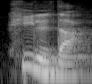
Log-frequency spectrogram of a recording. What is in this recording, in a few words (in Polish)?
"Hilda", język polski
